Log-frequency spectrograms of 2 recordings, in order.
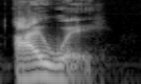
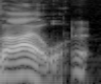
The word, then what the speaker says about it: Iowa: He lives in Peoria, but he says, I'm currently parked in Iway, Louisiana. Now, that's another funny pronunciation because other people would say that's Iowa.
